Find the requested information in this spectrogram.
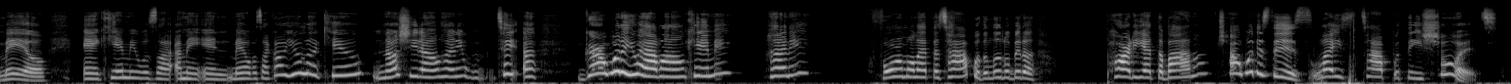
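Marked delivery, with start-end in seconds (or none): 2.8-3.8 high, slow sugary mock compliment; lightly mimicking a gushing friend; mock Mel. Mocking Mel's compliment. 3.8-15.0 clutch the pearls at her outfit; hammed-up shocked auntie; sassy mock roast. Mocking Kimmy's outfit.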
